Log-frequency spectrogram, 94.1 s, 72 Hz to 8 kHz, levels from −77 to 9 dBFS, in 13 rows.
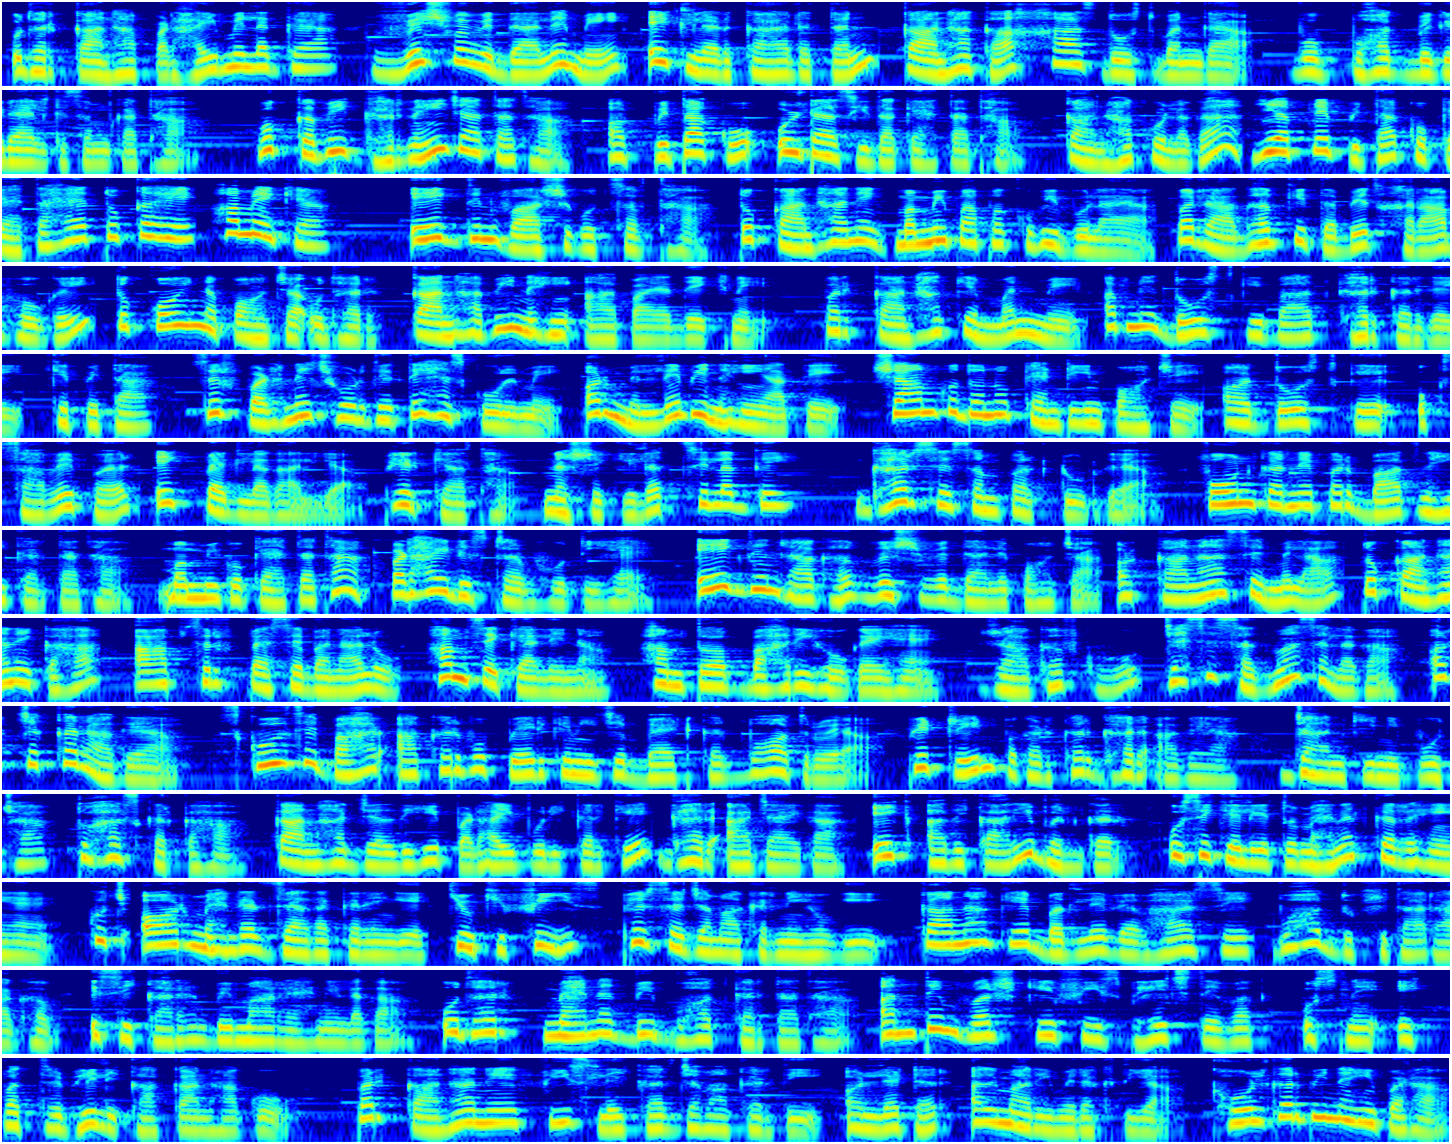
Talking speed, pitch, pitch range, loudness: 185 wpm, 175 Hz, 150-225 Hz, -24 LUFS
